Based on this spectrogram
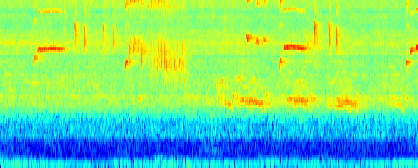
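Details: A well-kept Belgian canary, a loud singer that stretches its song, sings a run of bright whistled notes and quick rolling trills, high and clear, with short pauses between phrases over faint room hiss.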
